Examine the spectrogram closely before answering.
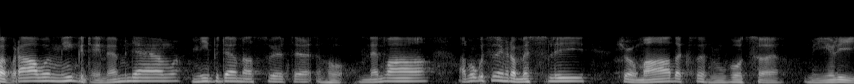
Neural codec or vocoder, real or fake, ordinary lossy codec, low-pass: codec, 24 kHz, 0.9 kbps, WavTokenizer, small release; fake; AAC, 24 kbps; 3.6 kHz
